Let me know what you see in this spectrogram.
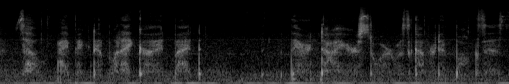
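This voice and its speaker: At a moderate pace, a woman is whispering. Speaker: ASMR creator. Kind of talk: ASMR haul video, casual talk to camera. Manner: whispered, soft-spoken. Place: home room. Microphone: phone near.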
